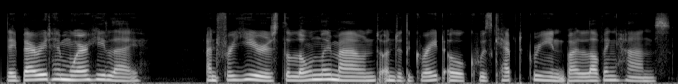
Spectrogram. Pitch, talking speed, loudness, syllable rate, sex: 190 Hz, 195 wpm, -16 LUFS, 4.7 syllables/s, female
